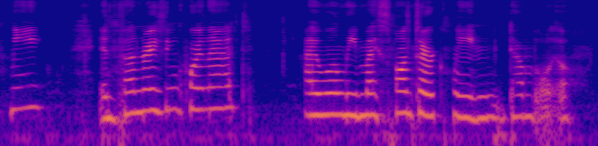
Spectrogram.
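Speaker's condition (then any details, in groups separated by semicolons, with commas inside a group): Cerebral palsy, spastic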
